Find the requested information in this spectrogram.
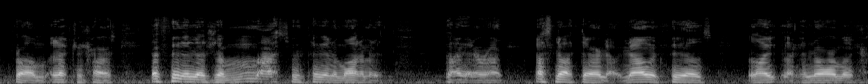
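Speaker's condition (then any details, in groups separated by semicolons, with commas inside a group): Mouth cancer surgery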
